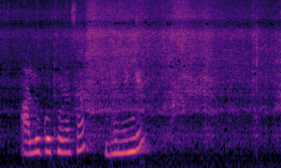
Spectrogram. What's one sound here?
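A spatula scrapes and stirs food in a metal pot.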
